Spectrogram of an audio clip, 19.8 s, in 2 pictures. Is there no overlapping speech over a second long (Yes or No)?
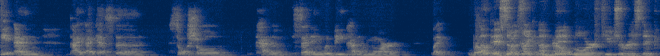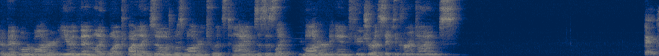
No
